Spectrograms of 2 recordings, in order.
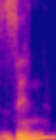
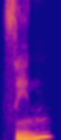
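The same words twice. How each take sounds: First: Zin with a plain English "z" at the start; Zin, no "t" before the z; transliterated pronunciation. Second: Tzin opening on a crisp "ts"; Tzin, a Hebrew "ts" rather than "z"; Hebrew Tzadi sound. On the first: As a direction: say Zin as it is spelt in English, buzzing z. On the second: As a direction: say Tzin with "ts" as in cats at the start. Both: Shown as a demonstration. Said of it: "but it's really Tzadi".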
